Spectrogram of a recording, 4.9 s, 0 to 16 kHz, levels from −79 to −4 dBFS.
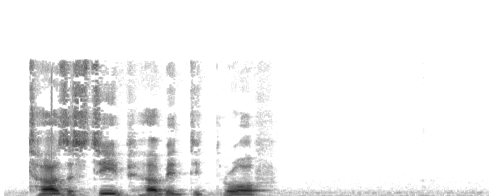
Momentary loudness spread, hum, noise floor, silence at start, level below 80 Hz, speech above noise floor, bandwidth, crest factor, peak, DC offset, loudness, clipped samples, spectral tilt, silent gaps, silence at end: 16 LU; none; -60 dBFS; 0.3 s; -52 dBFS; 39 dB; 11.5 kHz; 22 dB; -2 dBFS; under 0.1%; -21 LUFS; under 0.1%; -4 dB/octave; none; 2.25 s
